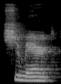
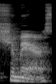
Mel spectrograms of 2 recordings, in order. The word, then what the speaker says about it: Shamir: Shamir, it's Shamir. So it's one of those ones that seems more complicated than it is. But yeah, it's like Sham-air, like exactly as it's spelled.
